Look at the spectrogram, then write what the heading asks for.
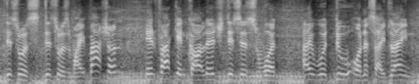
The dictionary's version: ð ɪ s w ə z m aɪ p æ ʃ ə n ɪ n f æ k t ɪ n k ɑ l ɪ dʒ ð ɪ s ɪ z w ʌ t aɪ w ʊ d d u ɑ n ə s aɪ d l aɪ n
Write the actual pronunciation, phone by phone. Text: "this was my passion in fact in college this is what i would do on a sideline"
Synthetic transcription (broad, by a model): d ɪ s w ə z m aɪ p æ ʃ ə n ɪ n f æ k t ɪ n k ɑ l ɪ dʒ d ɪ s ɪ z w ʌ t aɪ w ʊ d d u ɑ n ə s aɪ d l aɪ n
